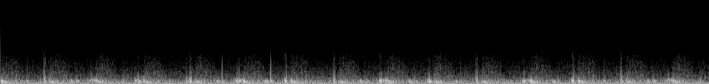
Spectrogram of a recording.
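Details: Baby sleep-aid womb sound with white noise: steady muffled heartbeat, about 125 beats a minute, under a constant rushing noise, as heard in the womb.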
